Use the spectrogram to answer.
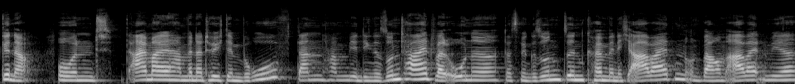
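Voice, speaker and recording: A woman with a plain, everyday voice, medium in pitch, at a moderate pace with fairly even intonation. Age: 30s. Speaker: podcast host and financial coach. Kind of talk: casual chat.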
